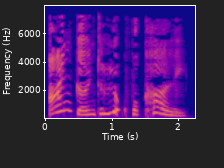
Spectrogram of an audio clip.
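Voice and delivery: lightly voiced toddler; small boy. A narrator's reading. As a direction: say it like a small child. Little boy Benny announces.

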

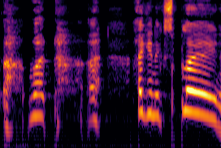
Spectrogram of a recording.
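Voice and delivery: high, put-on flustered voice; caught-out guy. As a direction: sound caught red-handed. Paul caught making out.

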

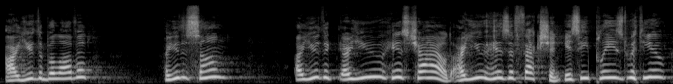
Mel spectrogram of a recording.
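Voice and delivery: high-pitched, needling interrogation; devil's taunting questions. Acted. The devil attacking the beloved's identity, high taunting challenge. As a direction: push up high and prod with each doubt. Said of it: "what's the attack of the devil".

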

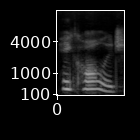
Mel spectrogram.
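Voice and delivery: loud jeering call; yelling. A narrator's reading. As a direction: shout it across the line. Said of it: "yelled a fifth grader".

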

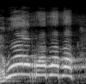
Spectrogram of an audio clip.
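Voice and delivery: high, hammed-up bawling like a small child; mock crying wail. Little brother bawls after the fall, high mock wail.

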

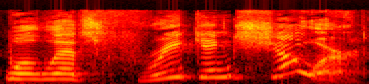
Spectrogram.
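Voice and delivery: high, loud rallying cry; rally your buddy to prove her wrong; riled-up defiance. Acted. Man rallies buddy to install dimmer, riled up.

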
